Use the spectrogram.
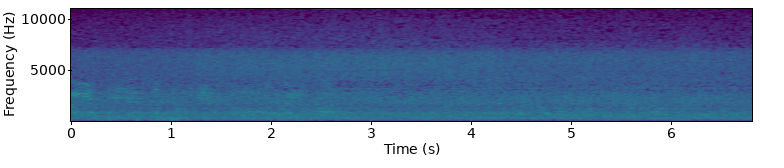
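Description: Hot spring water gushing from a pipe at a natural thermal valley in Taiwan, a steady, broadband rushing roar that holds constant throughout without pauses.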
